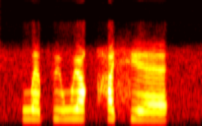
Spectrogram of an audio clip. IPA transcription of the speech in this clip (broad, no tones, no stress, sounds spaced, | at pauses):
w ɛ p y w y qʰ ə sʲ ɛ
